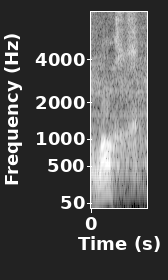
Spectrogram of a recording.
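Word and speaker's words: loch: lock no it's not a walk it's a lock you have this thing going under the back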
